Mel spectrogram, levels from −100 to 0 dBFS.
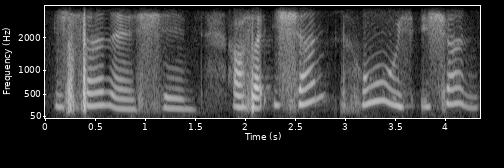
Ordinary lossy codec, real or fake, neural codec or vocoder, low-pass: Opus, 24 kbps; real; none; 3.6 kHz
